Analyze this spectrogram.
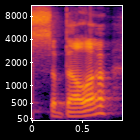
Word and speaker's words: Sabella: a new uh newcomer her name is sabella rhymes with capella uh sabella burlingame and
